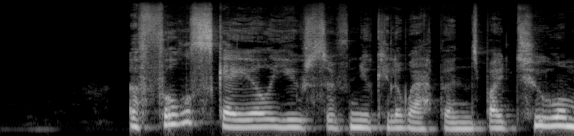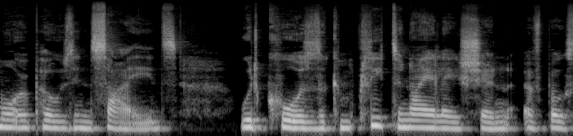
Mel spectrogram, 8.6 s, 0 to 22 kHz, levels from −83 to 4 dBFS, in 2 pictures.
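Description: A speech recording with no technical faults to report. Nothing in it calls for a time or a cause.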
